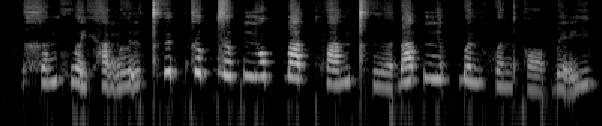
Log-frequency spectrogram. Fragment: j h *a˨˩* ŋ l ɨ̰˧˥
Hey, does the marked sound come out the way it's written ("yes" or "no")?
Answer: no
